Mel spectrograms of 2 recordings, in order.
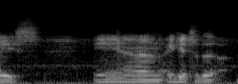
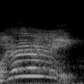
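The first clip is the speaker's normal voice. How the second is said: high shouted hail; calling out; 3 dB louder than usual. Retold or imitated. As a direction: get the driver's attention. Calling out again.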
